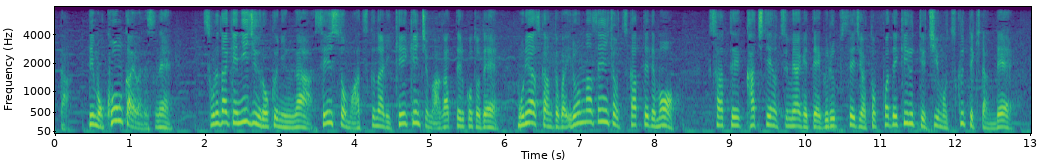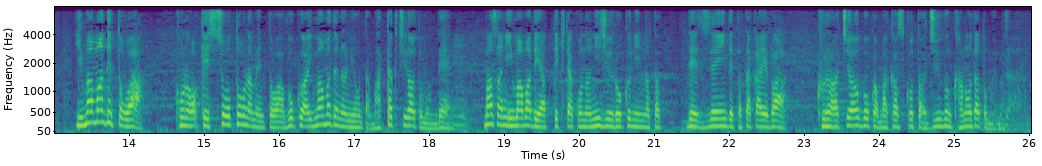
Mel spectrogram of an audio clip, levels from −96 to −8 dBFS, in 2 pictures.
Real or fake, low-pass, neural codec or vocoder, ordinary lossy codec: real; 7.2 kHz; none; none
